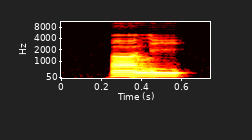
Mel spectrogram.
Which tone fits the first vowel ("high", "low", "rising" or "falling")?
low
